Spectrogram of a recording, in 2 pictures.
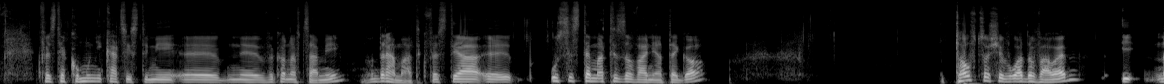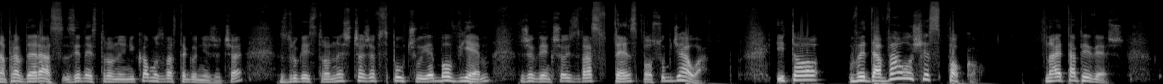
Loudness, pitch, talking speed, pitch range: -24 LUFS, 140 Hz, 135 wpm, 120-165 Hz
